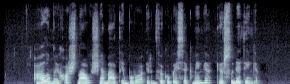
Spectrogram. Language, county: Lithuanian, Vilnius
